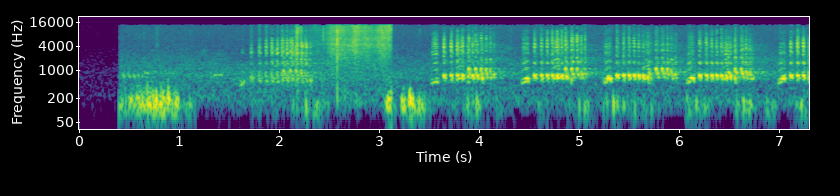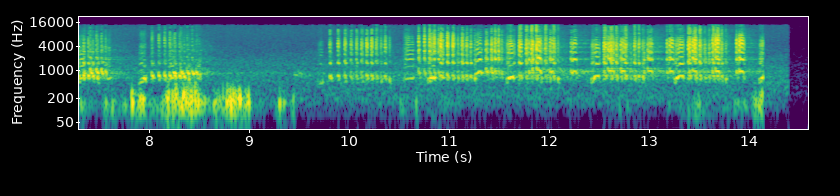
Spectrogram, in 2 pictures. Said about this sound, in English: If you recognize that bird, that's a crane. At the ranch, the summer home area, we've had over the last probably 10 years, a pair of cranes that comes back to the ranch every year.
